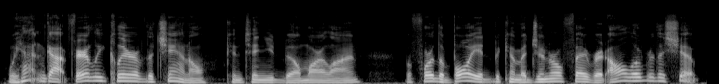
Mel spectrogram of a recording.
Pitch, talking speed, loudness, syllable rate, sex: 120 Hz, 190 wpm, -20 LUFS, 6.3 syllables/s, male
